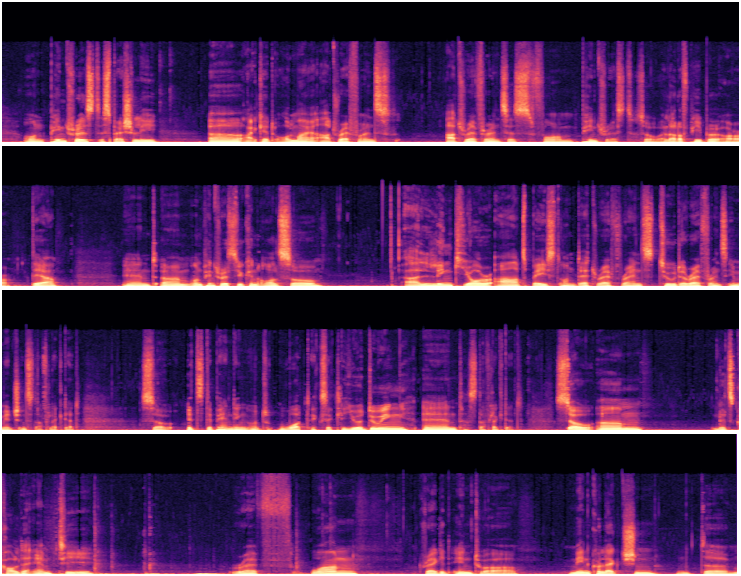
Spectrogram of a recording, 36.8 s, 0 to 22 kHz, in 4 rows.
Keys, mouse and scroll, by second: 2.0 click, 19.9-21.3 scroll up 1, 21.3-24.0 scroll down 1, 24.0-27.3 middle drag, 27.3 click, 27.5-30.7 drag, 32.4 click.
